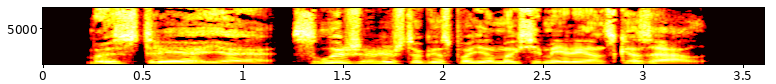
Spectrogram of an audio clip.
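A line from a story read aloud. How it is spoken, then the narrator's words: Loud bark. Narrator (Russian): гаркнул Даркали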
